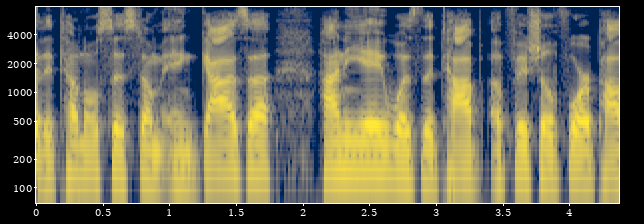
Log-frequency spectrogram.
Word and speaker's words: Haniyeh: Haniyeh was Hamas's, or Haniyeh is how you say it.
